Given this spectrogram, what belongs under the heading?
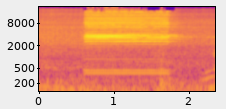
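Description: City road traffic under a steady low rumble of engines, with one car horn blaring clearly for about a second in the middle and a faint start of another honk at the end.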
